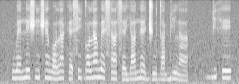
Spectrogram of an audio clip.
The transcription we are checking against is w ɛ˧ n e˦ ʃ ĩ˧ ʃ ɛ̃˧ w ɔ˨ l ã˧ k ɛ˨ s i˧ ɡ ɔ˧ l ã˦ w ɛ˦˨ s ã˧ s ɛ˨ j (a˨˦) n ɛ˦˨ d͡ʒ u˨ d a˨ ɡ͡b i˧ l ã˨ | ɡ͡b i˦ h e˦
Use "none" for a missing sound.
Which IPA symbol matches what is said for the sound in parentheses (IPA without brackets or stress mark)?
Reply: a˨˦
